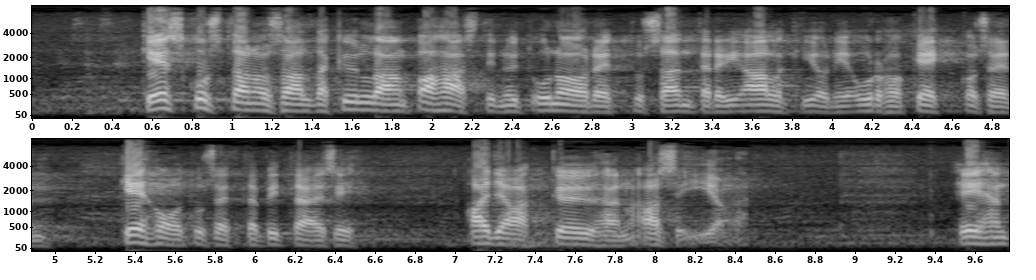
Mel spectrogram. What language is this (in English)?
Finnish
